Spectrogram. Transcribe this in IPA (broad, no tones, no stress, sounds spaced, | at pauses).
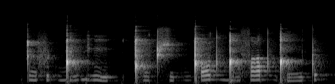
ʈ ɛ̤ f ɪ ʈ ɡ͡ǃ i̤ ɡʱ i | ǃʰ o̤ t ʃ e̤ ʈ ǃʼ ɔ t ɡ͡ǃ i̤ sˤ a t ǃʼ e̤ t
